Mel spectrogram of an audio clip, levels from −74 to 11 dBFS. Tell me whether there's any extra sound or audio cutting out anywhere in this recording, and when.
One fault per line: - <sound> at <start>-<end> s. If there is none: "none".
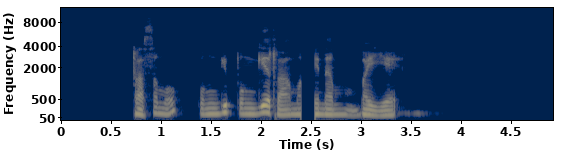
- dropout at 2.4-2.5 s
